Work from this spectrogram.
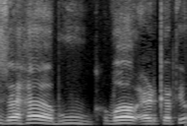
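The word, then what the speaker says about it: ذهبوا: तब हम कहते हैं ज़हबू, वाव ऐड करते हैं और बा पर दमा देते हैं, और लास्ट पर एक अलिफ ऐड करते हैं जो प्रोनाउंसिएशन में नहीं होता है, खाली ऐड किया जाता है।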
